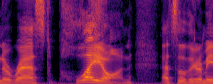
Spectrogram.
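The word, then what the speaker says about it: Plaion: the logo pretty straightforward as to how to pronounce that one right it's p-l-a-i-o-n okay I'll help you out it's it's play on which for what they want people to view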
